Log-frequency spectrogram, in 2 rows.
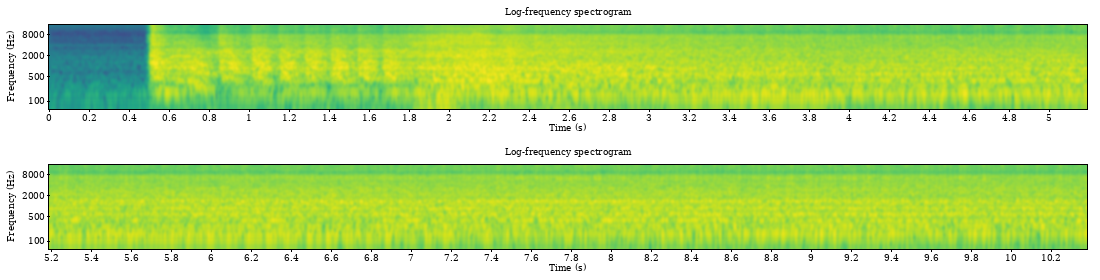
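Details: Ford Fiesta 1.3 OHV engine restarted a week after a valve clearance adjustment: short crank, catches cleanly and settles into a steady, even idle with no tapping from the valve gear; sounds healthy.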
